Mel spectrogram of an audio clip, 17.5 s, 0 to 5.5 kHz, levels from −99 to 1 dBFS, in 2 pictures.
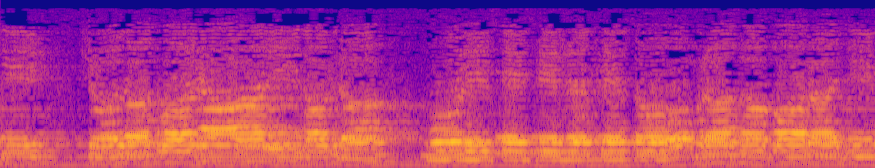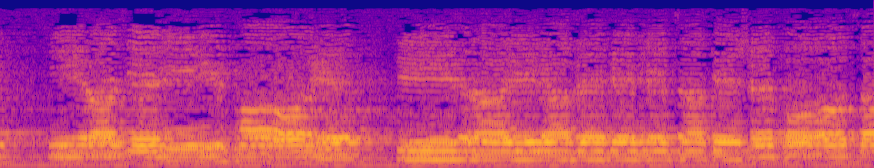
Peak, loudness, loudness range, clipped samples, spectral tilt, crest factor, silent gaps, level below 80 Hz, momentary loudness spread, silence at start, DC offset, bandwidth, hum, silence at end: -6 dBFS; -20 LUFS; 2 LU; under 0.1%; -11.5 dB/octave; 12 dB; none; -42 dBFS; 8 LU; 0 s; under 0.1%; 4.8 kHz; none; 0 s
